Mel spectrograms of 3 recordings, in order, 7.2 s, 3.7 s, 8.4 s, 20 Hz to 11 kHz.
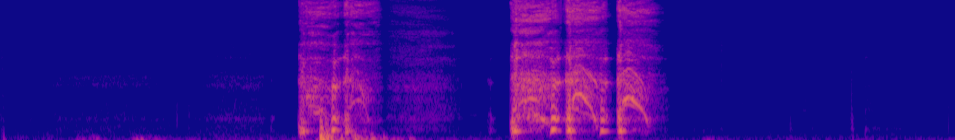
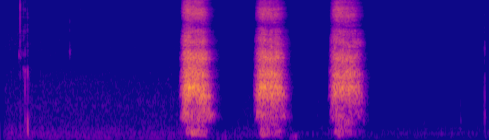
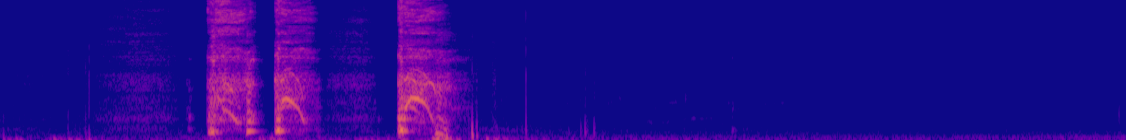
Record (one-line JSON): {"cough_length": "7.2 s", "cough_amplitude": 11612, "cough_signal_mean_std_ratio": 0.36, "exhalation_length": "3.7 s", "exhalation_amplitude": 28057, "exhalation_signal_mean_std_ratio": 0.31, "three_cough_length": "8.4 s", "three_cough_amplitude": 6666, "three_cough_signal_mean_std_ratio": 0.29, "survey_phase": "alpha (2021-03-01 to 2021-08-12)", "age": "18-44", "gender": "Male", "wearing_mask": "No", "symptom_cough_any": true, "symptom_shortness_of_breath": true, "smoker_status": "Never smoked", "respiratory_condition_asthma": false, "respiratory_condition_other": false, "recruitment_source": "Test and Trace", "submission_delay": "2 days", "covid_test_result": "Positive", "covid_test_method": "RT-qPCR", "covid_ct_value": 30.9, "covid_ct_gene": "ORF1ab gene", "covid_ct_mean": 32.5, "covid_viral_load": "22 copies/ml", "covid_viral_load_category": "Minimal viral load (< 10K copies/ml)"}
